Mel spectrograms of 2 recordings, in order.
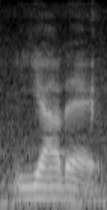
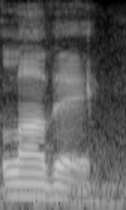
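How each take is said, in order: First: The word begins with the Spanish double-L sound. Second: The word begins with a plain L sound. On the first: The speaker calls it right. "the double L, me llamo. Yeah, it makes that noise" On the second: The speaker calls it wrong. "It's not Lave"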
